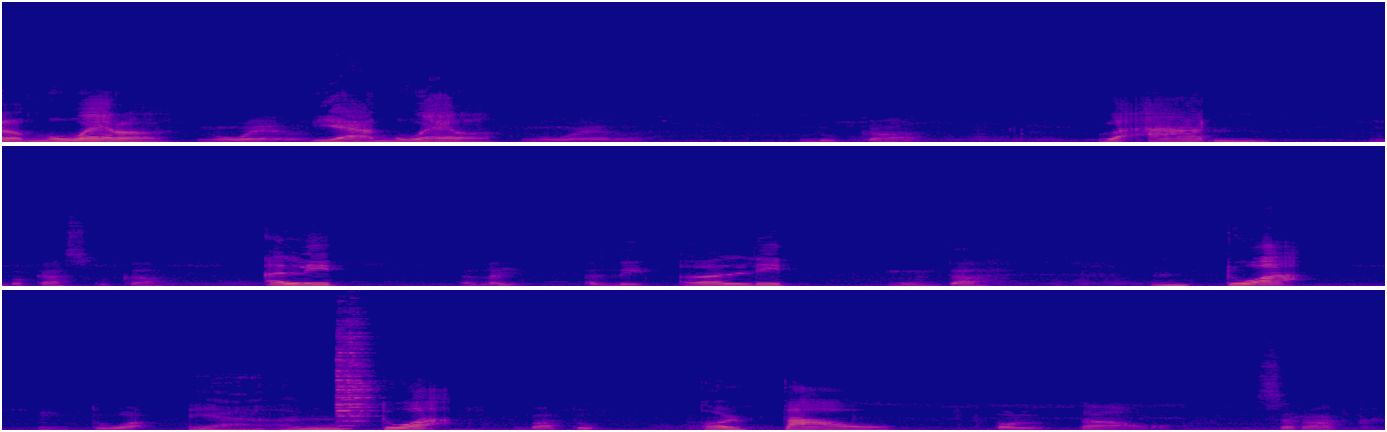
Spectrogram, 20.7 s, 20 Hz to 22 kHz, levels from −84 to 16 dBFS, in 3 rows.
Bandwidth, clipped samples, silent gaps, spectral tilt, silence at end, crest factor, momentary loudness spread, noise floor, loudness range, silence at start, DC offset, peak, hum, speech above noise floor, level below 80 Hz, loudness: over 20 kHz; under 0.1%; none; -4.5 dB/octave; 0 s; 22 dB; 22 LU; -70 dBFS; 7 LU; 0 s; under 0.1%; -24 dBFS; none; 26 dB; -72 dBFS; -44 LUFS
